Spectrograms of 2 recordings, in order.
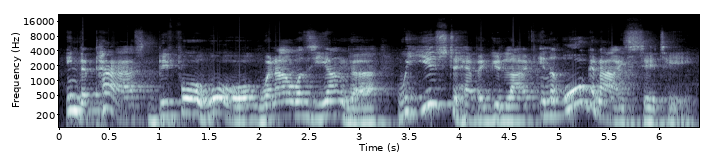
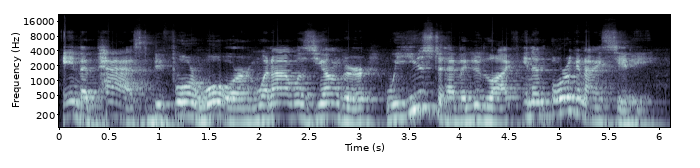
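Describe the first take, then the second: First: It is said with a British accent. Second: It is said with an American accent.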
